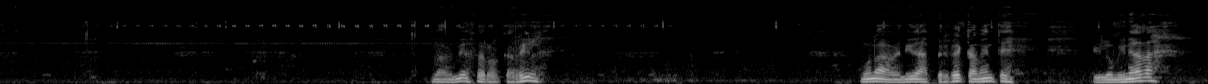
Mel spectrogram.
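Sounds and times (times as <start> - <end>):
cricket chirping: 0.0 - 12.0.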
